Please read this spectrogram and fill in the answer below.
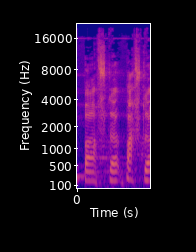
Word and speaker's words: Bafta: You, Bafta are a democratic... I said Bafta, which rhymes with Dafta.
